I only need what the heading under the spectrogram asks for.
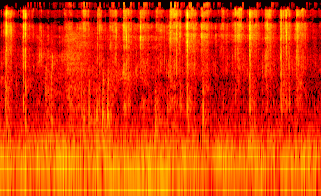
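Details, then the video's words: Pet rabbits HuanHuan and LeLe munching greens, veggies, grasses and flowers: rapid crisp crunching and tearing bites repeated several times a second, over a low background hum. "Sound of bunny munching greens"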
